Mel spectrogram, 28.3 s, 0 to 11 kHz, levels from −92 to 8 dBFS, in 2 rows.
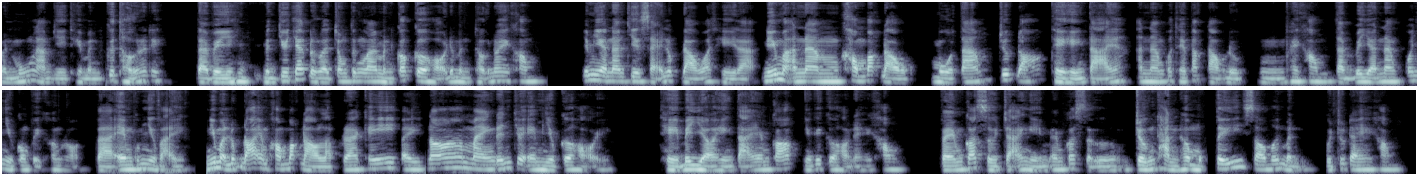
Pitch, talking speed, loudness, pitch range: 125 Hz, 290 wpm, -17 LUFS, 110-135 Hz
